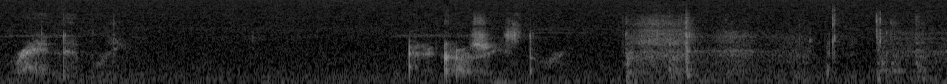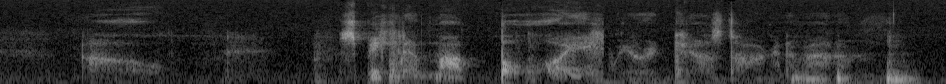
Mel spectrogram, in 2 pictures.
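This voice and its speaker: A young adult whispering an informal, rambling ASMR toy show-and-tell close to the mic. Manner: rambling, informal, occasional swearing. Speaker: content creator showing a toy collection.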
